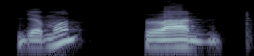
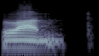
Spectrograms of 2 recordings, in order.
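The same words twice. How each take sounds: First: লান্ট said slowly, ending on a hard ট; final d as t. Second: লান্ট ending on a crisp ট; final d as t. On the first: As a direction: end লান্ট with a clean ট. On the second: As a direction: close লান্ট with a clear ট. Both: Shown as a demonstration. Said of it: "ট এর মতো উচ্চারণ হয়". (ট উচ্চারণে লান্ট)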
